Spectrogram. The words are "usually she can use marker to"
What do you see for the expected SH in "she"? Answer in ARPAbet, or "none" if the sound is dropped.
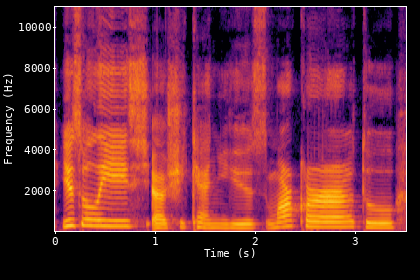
SH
